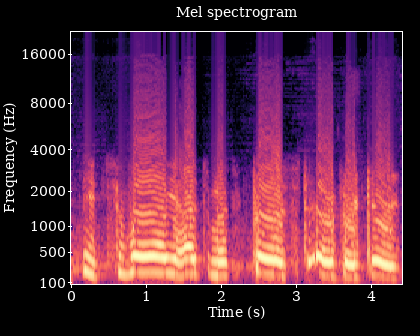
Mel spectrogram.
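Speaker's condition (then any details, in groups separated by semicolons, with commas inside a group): Cerebral palsy; wheelchair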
